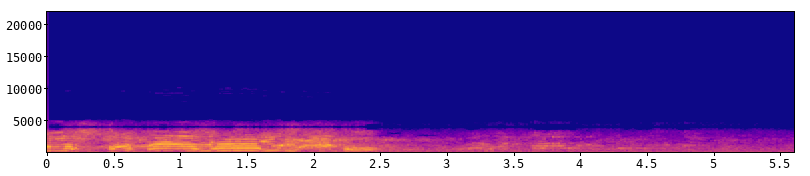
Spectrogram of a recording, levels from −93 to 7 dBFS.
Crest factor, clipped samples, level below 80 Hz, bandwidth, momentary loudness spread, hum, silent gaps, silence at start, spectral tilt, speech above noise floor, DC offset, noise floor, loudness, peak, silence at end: 14 dB; under 0.1%; -50 dBFS; 5 kHz; 23 LU; none; none; 0 s; -9 dB/octave; 28 dB; under 0.1%; -44 dBFS; -16 LUFS; -6 dBFS; 1.1 s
